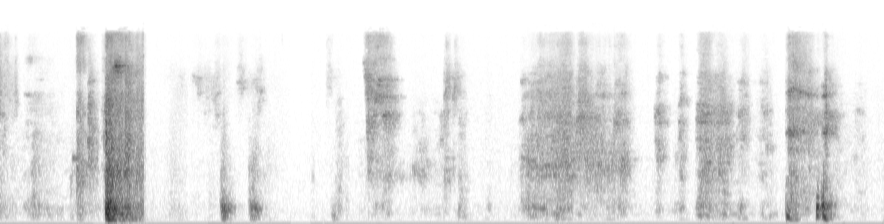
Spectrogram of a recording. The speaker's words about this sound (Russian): Закрой окно, подождите.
